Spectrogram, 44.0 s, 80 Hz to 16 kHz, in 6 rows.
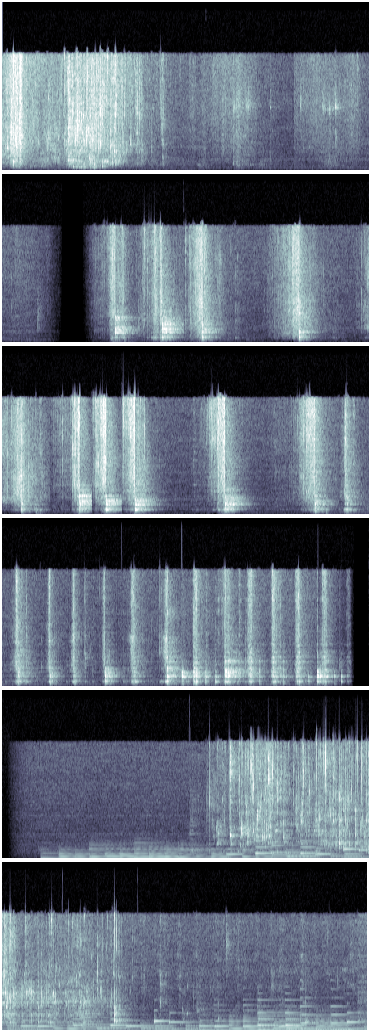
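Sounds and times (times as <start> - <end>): knife chopping on wooden board: 9.5 - 11.7, 13.1 - 13.6, 16.1 - 17.8, 19.0 - 19.6, 20.8 - 29.0.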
